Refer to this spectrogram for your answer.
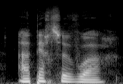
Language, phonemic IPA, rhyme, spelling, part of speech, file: French, /a.pɛʁ.sə.vwaʁ/, -waʁ, apercevoir, verb, Fr-apercevoir.ogg
- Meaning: 1. to see, to glimpse, to catch sight of 2. to realize, to become aware (of), to notice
